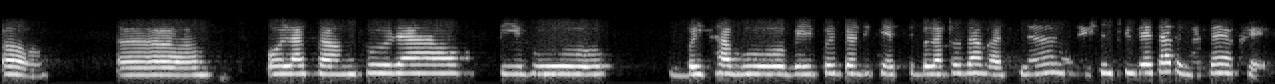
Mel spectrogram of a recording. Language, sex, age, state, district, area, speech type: Bodo, female, 18-30, Assam, Kokrajhar, rural, conversation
